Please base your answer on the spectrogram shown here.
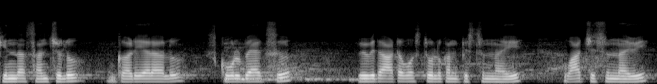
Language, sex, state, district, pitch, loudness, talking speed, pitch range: Telugu, male, Telangana, Mahabubabad, 140 Hz, -15 LUFS, 80 wpm, 135-145 Hz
